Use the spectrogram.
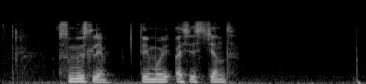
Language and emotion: Russian, neutral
